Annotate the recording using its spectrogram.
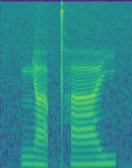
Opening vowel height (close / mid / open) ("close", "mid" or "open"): open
